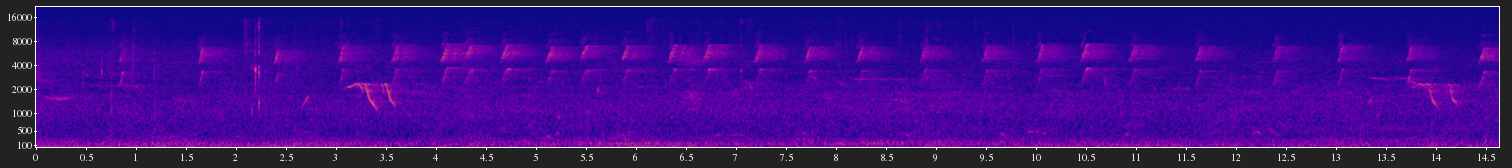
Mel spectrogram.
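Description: Birds calling: a high chirp repeated evenly about twice a second, with a short falling whistle about three seconds in and another near the end.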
